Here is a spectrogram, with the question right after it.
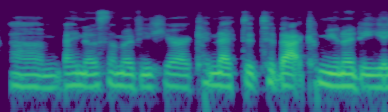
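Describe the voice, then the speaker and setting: A woman talks at a fairly quick pace with a General American accent. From US (Pittsburgh and Seattle areas), born in Shanghai. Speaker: author. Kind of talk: author talk. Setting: live event with audience.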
